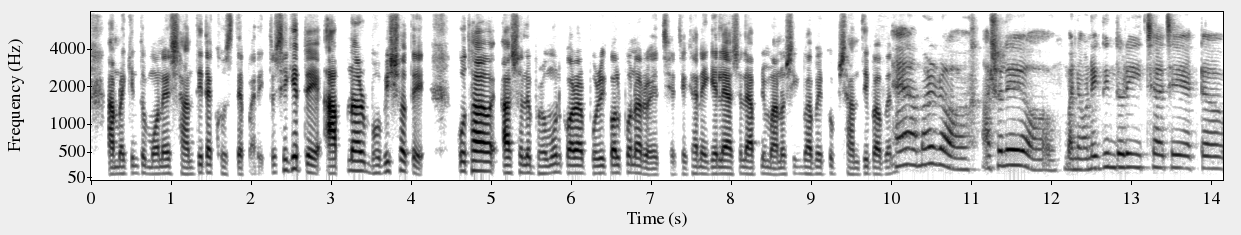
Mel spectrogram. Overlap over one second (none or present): none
